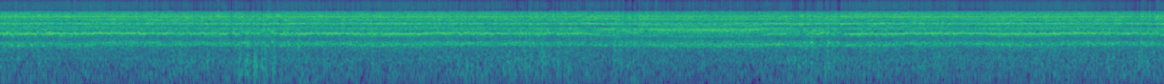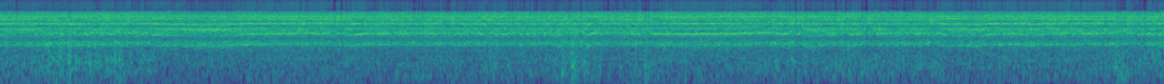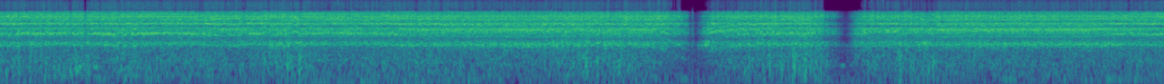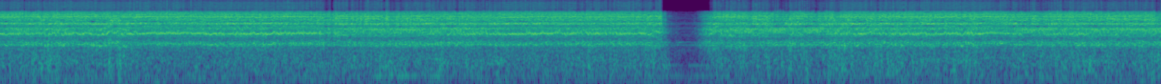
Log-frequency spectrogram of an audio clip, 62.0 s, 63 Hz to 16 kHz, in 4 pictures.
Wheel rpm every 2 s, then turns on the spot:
220, 230, 220, 230, 210, 210, 220, 220, 220, 220, 230, 230, 220, 230, 220, 220, 230, 230, 220, 190, 150, 150, 210, 220, 230, 220, 230, 180, 180, 220, 220.
none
